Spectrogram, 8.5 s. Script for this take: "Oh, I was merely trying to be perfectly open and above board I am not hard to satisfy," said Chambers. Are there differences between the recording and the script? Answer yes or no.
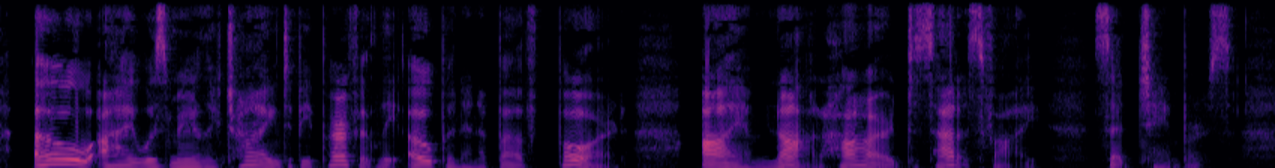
no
